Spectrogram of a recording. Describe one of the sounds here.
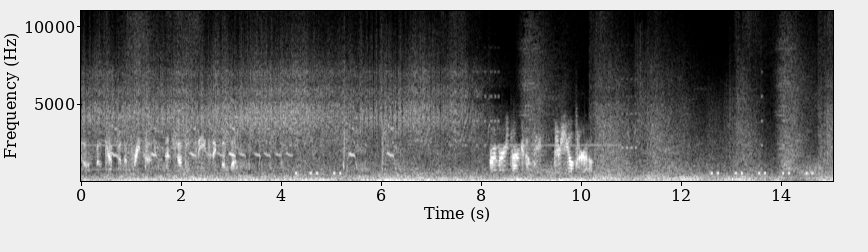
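A spacecraft engine hums steadily.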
